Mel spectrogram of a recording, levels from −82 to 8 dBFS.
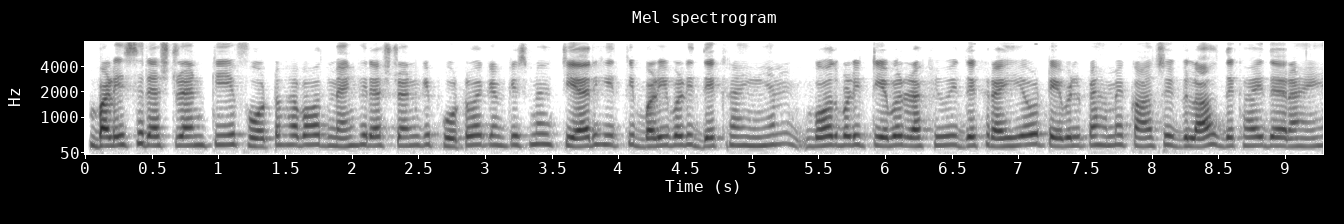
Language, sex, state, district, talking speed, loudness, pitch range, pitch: Hindi, female, Madhya Pradesh, Dhar, 265 wpm, -21 LUFS, 225-255 Hz, 240 Hz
